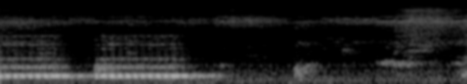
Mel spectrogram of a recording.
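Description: Telephone ringback tone: a double ring of two short, buzzy beeps about half a second each with a brief gap, the ringing heard on an outgoing call while it waits to be answered.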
